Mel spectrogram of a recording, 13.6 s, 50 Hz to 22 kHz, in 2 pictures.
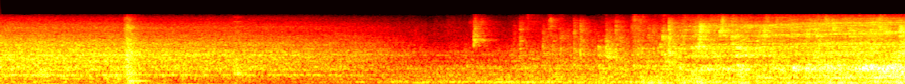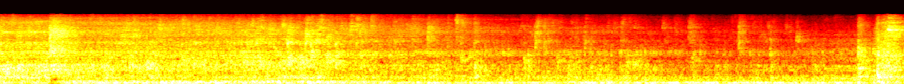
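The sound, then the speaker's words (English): An electric hot-water kettle, a push-button dispenser that delivers a 250ml cup, comes to the boil. A soft hiss swells into a broad, rushing roar that peaks midway and then holds at a steady, bubbling level. “So in a minute, it'll start to boil. So there it goes, so it's starting to boil now.”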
